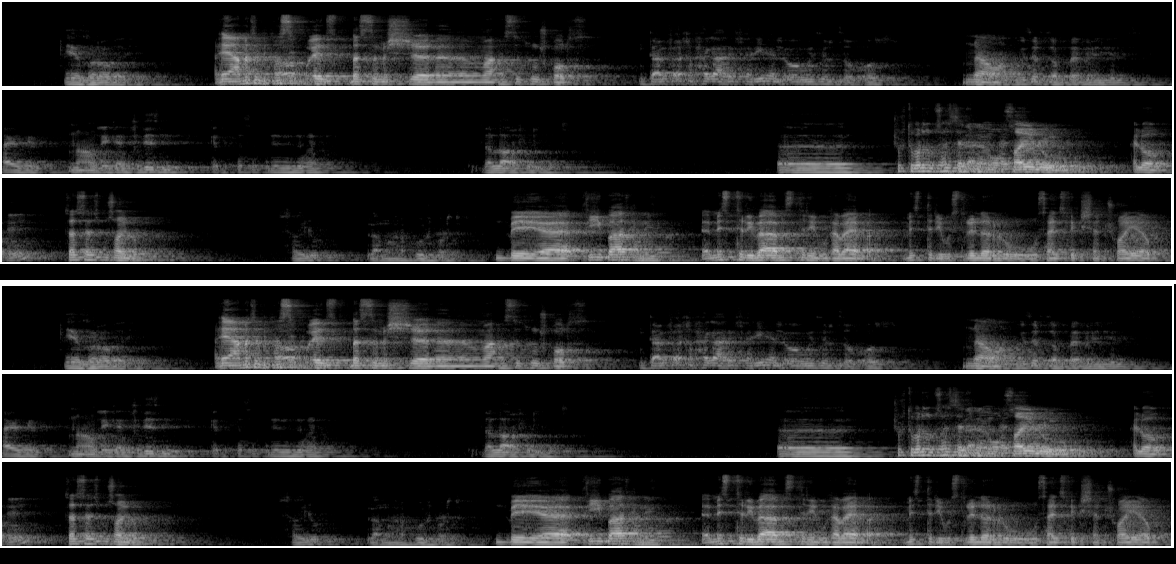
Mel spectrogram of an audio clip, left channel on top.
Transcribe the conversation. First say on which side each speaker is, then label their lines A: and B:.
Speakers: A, on the left; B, on the left.
A: ايه الغرابة دي
B: هي عامة بتمثل
A: اه
B: كويس بس مش آه، ما حسيتهوش خالص
A: انت عارف اخر حاجة عارفها ليها اللي هو ويزردز اوف اوز ولا
B: نو
A: ويزردز اوف بيفرلي هيلز حاجة كده
B: نو
A: اللي كان في ديزني كانت بتمثل في ديزني زمان ده اللي اعرفه ليها بس أه
B: شفت برضو مسلسل
A: بس
B: اسمه
A: لا لو انت عايز
B: سايلو
A: تشوف حاجه اللي...
B: حلو أوي
A: ايه
B: مسلسل اسمه سايلو
A: سايلو لا ما اعرفوش برضه
B: بي... آه، في بقى
A: بيحكي عن ايه
B: ميستري بقى ميستري وغباء بقى ميستري وستريلر وساينس فيكشن شوية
